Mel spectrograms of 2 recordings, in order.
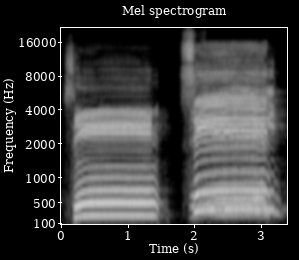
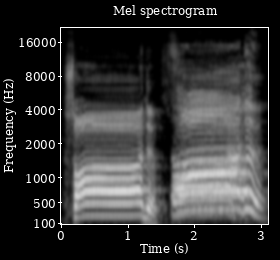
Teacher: जब हम सीन की अदायगी करेंगे तो इसमें सीटी की आवाज आएगी लेकिन इसे हम बारीक पढ़ेंगे, और जब हम स्वाद की अदायगी करेंगे तो इसमें भी सीटी की आवाज आएगी लेकिन इसे हम मोटा कर कर पढ़ेंगे क्योंकि ये हुरूफे मुस्तालिया में से है।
